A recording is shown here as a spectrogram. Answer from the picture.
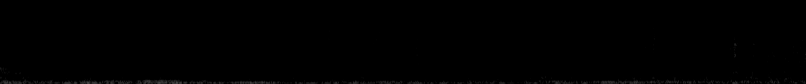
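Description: Near silence: quiet room tone, with faint rustling as the wired branch tips of an artificial Christmas tree are bent into shape by gloved hands.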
